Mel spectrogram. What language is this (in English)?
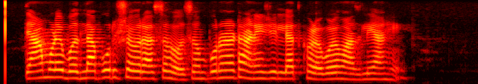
Marathi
